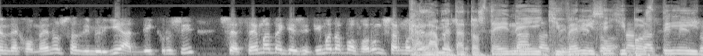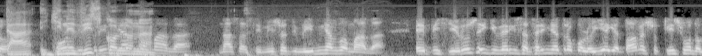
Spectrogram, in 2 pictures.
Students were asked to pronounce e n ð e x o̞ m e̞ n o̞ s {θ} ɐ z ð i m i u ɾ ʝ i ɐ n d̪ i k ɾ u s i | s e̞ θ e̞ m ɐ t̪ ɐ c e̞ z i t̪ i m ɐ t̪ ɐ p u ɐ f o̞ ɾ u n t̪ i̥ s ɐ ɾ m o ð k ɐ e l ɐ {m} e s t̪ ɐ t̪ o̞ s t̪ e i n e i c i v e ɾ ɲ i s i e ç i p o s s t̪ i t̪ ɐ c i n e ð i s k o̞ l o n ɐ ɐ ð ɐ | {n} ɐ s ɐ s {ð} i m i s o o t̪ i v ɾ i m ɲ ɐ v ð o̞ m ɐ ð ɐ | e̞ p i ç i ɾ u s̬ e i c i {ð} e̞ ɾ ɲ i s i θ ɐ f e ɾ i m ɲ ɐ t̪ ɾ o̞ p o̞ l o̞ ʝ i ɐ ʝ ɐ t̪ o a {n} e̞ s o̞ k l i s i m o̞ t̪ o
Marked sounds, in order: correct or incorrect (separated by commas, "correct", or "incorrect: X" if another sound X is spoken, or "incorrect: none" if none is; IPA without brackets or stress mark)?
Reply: correct, correct, correct, incorrect: θ, incorrect: v, incorrect: m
